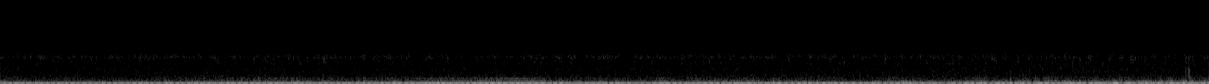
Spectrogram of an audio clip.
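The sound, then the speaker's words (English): Continuous highway traffic noise forms a steady, low rumbling roar with a broad hiss above it, holding an even loudness throughout without breaks or voices. “They can be quite subtle compared to the background noise of the highway.”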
